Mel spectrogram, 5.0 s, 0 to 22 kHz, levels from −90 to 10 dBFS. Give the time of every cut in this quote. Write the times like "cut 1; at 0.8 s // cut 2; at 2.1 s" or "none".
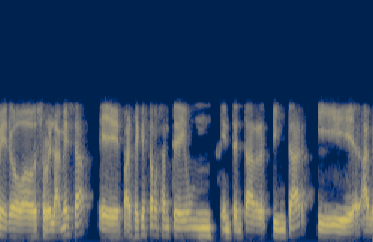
cut 1; at 2.9 s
